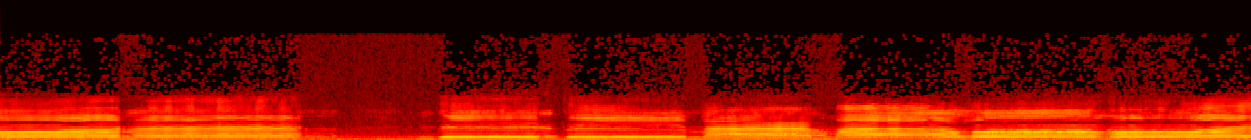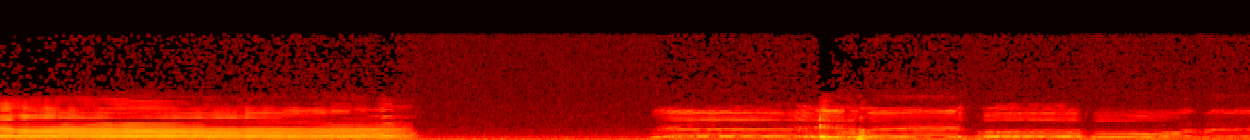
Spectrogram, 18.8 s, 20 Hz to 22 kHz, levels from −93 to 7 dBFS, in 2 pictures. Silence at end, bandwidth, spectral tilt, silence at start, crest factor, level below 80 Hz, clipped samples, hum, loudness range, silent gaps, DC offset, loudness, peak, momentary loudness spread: 0 s; 16.5 kHz; -3.5 dB/octave; 0 s; 16 dB; -56 dBFS; under 0.1%; none; 8 LU; none; under 0.1%; -31 LUFS; -16 dBFS; 20 LU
